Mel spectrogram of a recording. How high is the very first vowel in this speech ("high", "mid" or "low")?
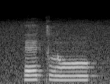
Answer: mid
